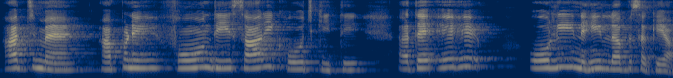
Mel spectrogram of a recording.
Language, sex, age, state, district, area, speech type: Punjabi, female, 45-60, Punjab, Mohali, urban, read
